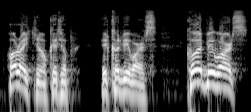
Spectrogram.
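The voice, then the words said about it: Northern Irish accent impression. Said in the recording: “my other grandfather who was from Northern Ireland, so his accent was a little different”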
